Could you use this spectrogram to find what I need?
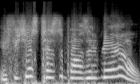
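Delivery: voice cracking. Speaker repeats his own question: voice cracking. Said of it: "Sorry about the voice crack there".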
